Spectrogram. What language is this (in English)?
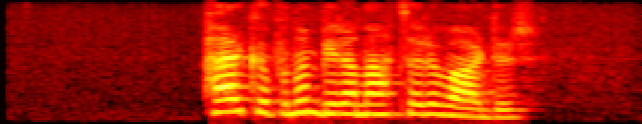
Turkish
